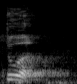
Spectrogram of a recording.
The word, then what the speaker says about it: tour: Generally हम इसको टूर बोल देते हैं, पर ये टूर नहीं है, टूर, because are इज not pronounced as इट इज not followed by a vowel sound.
